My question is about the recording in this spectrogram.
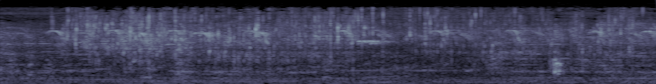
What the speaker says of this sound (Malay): Dan sekarang saya siram dia.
